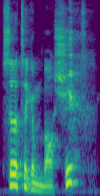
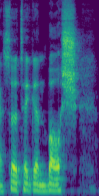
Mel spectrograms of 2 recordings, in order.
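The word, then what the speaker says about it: 's-Hertogenbosch: And in this fabulous little town called Sertogenbosch. Which I'm delighted to be able to pronounce properly there. That took me a whole of years practice to do that.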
